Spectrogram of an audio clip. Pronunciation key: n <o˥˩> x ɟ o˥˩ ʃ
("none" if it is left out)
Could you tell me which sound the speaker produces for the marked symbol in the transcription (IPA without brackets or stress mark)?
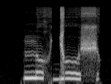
o˥˩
